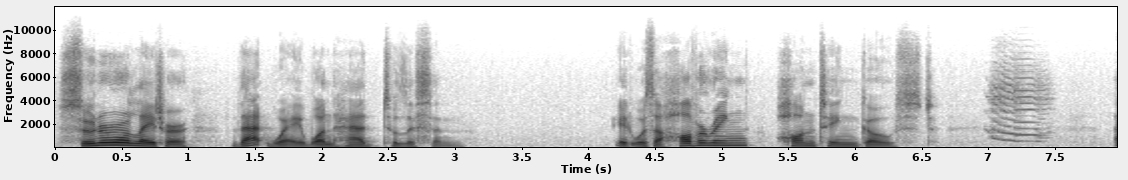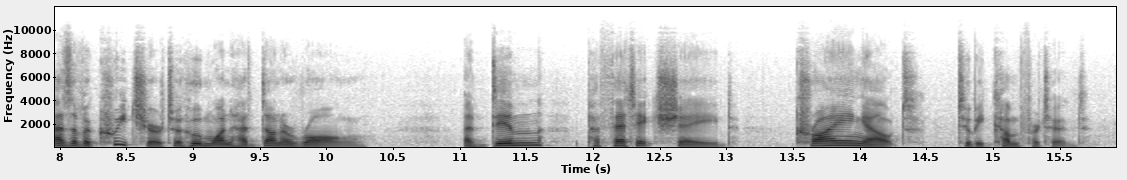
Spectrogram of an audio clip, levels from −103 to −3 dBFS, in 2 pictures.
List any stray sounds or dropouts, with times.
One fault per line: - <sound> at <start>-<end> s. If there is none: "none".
- squeak at 7.0-7.5 s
